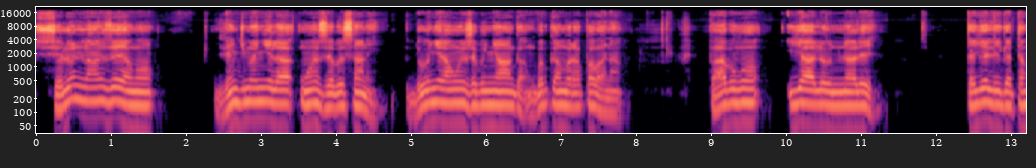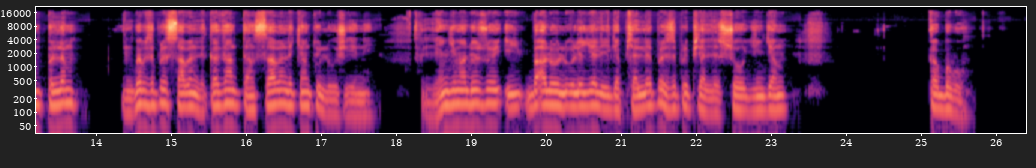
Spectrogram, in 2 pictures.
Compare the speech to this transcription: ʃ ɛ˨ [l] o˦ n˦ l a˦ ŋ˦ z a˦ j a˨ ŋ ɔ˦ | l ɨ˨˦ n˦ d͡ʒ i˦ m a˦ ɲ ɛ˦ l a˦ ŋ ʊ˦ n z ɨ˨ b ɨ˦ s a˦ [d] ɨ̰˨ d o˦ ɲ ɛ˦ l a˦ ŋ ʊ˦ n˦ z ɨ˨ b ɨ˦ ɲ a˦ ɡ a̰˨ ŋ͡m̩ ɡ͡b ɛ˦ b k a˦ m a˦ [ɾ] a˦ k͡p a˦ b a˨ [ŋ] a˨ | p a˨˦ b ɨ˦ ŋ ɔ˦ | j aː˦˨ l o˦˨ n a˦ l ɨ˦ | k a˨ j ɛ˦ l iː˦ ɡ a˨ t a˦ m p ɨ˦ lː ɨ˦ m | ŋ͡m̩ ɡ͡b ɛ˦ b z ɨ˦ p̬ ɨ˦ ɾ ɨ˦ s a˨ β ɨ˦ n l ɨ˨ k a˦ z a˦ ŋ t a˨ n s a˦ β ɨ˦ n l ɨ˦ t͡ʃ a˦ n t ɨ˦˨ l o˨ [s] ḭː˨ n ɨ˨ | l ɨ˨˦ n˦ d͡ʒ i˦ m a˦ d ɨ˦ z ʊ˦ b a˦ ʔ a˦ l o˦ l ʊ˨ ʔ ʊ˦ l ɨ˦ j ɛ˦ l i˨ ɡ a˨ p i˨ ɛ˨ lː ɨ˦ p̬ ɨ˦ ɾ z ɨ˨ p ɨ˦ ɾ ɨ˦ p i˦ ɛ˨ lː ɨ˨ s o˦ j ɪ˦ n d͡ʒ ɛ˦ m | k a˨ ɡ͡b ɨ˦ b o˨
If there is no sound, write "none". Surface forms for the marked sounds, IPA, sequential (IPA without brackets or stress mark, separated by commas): l, n, ɾ, n, ʃ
